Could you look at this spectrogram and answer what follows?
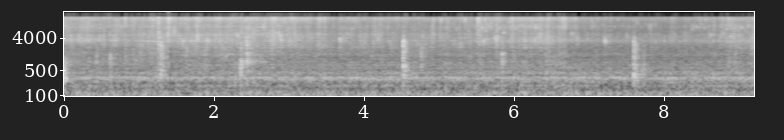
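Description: Rohu fish pieces fry in oil with a steady, loud hiss and sizzle that runs continuously, punctuated by occasional sharp crackles and spatters, with no talking.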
